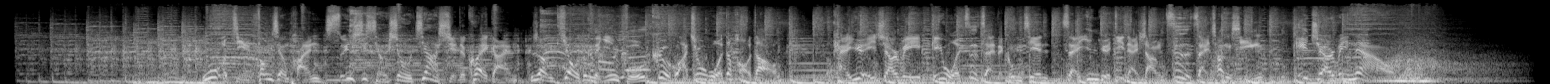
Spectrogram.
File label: voices CHINESE male adult MANDARIN; KER-SOUND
